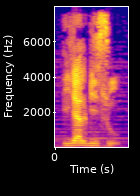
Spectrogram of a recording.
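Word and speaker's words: يلبثوا: Le mot violet se prononce yalbisu.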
